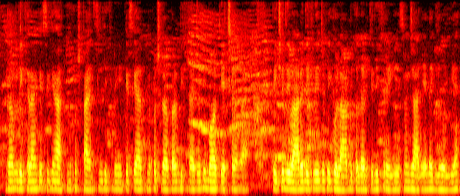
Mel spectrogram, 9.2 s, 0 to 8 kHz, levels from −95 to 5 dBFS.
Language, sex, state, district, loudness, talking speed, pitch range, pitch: Hindi, male, Rajasthan, Nagaur, -19 LUFS, 305 wpm, 115-120 Hz, 120 Hz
